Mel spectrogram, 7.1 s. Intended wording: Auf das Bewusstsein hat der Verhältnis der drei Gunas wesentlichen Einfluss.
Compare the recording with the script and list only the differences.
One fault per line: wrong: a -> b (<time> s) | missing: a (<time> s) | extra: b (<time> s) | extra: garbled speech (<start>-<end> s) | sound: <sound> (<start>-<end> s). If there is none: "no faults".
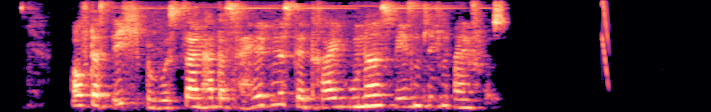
extra: Ich (1.1 s)
wrong: der -> das (2.2 s)
sound: chirp (6.0-6.1 s)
